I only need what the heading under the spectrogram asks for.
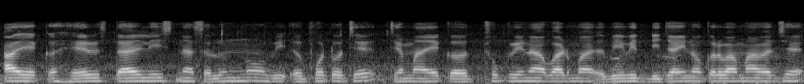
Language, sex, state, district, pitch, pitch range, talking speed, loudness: Gujarati, male, Gujarat, Gandhinagar, 145 Hz, 140-150 Hz, 135 wpm, -20 LUFS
